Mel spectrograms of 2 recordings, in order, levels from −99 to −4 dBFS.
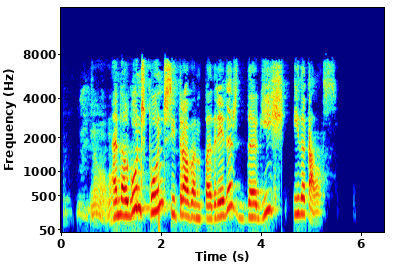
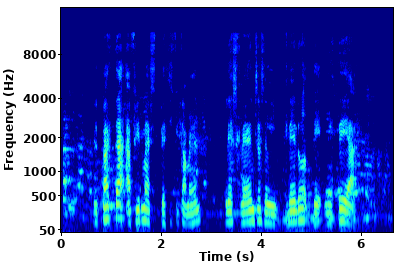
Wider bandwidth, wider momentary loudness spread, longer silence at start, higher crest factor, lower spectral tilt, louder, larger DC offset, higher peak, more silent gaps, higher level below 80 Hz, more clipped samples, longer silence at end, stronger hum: second, 7.8 kHz vs 11.5 kHz; second, 12 LU vs 17 LU; first, 0.6 s vs 0.05 s; second, 16 dB vs 22 dB; second, -4 dB/octave vs -6 dB/octave; first, -15 LUFS vs -51 LUFS; neither; first, -2 dBFS vs -30 dBFS; first, 4.59-4.65 s vs none; first, -56 dBFS vs -88 dBFS; neither; first, 1 s vs 0.4 s; neither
